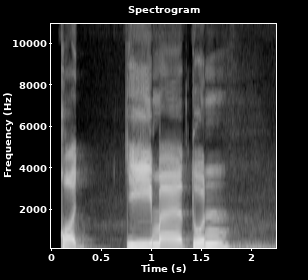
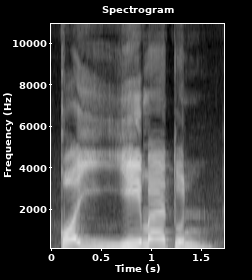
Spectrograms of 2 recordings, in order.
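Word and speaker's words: قيمة: Bacaan salah, ya tasydidnya terputus. Qajimatun. Seharusnya qayyimatun. Qayyimatun.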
